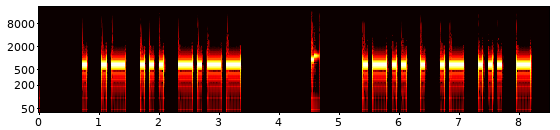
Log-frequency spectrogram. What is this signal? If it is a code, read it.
Morse code, heard as a keyed tone, about 15 wpm, 700 Hz. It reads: EASY LEAST
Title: Sentences from Top 700 Words - New Word Drill - 15wpm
